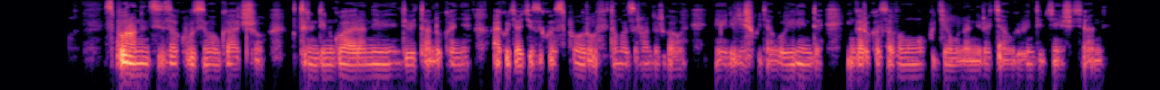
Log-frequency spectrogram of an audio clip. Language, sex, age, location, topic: Kinyarwanda, male, 18-24, Huye, health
